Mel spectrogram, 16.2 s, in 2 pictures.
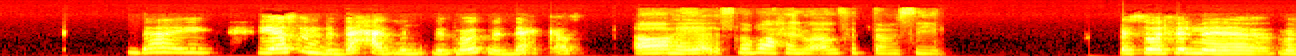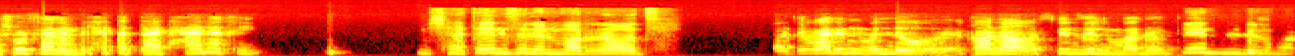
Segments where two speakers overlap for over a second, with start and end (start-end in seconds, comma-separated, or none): none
